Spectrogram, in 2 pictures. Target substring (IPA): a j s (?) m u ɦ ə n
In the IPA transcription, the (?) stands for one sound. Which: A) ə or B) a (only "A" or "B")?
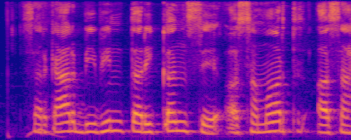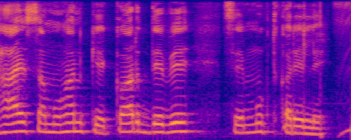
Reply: A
